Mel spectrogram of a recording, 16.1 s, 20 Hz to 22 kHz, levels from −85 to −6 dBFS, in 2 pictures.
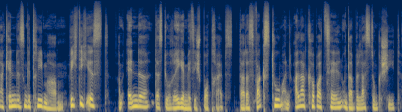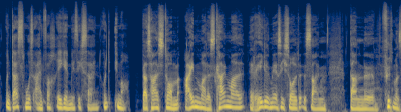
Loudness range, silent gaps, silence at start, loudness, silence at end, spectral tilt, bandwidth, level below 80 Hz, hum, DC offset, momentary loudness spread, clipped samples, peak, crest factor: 3 LU; 10.68-10.75 s; 0 s; -21 LUFS; 0 s; -5 dB/octave; 19.5 kHz; -44 dBFS; none; under 0.1%; 8 LU; under 0.1%; -2 dBFS; 20 dB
